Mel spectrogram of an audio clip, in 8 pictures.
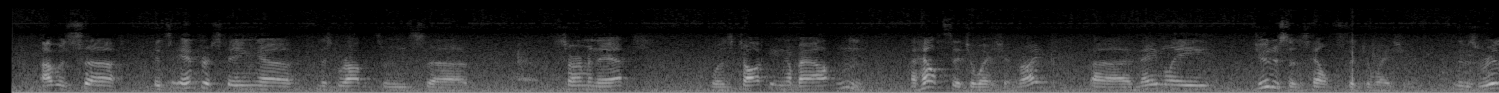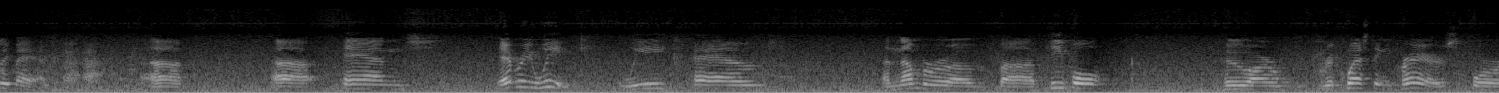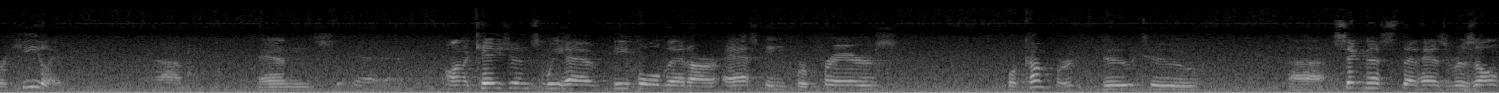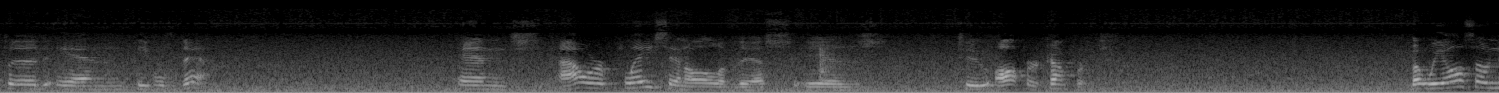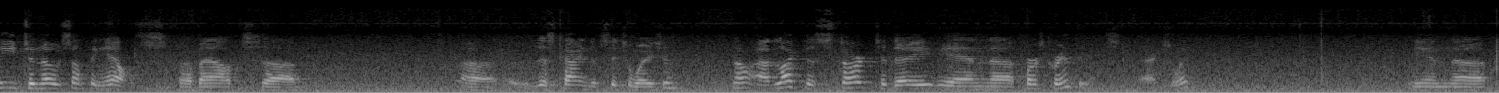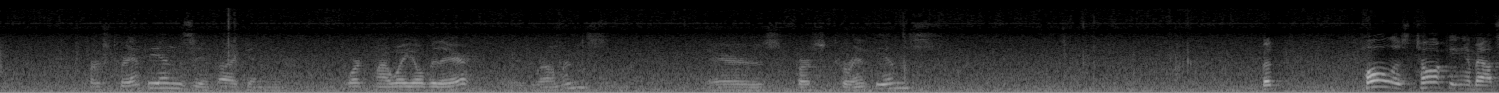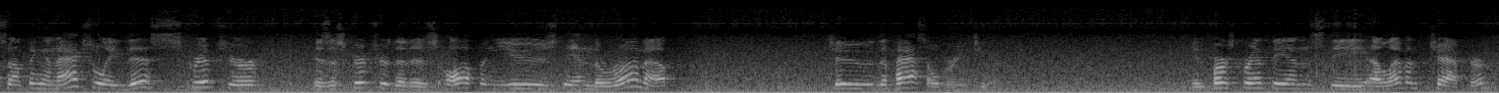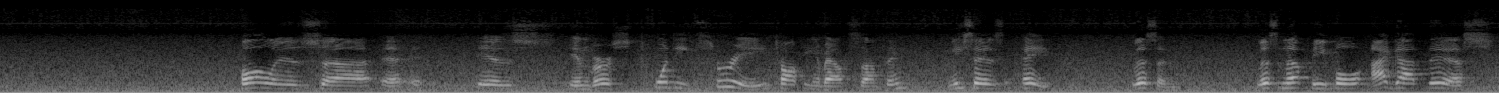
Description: Join us for this amazing video sermon on the subject of God's healing. This message goes into detail about What God does and our responsibilities in the process of God's healing. Does God heal everyone?
Given in Lexington, KY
